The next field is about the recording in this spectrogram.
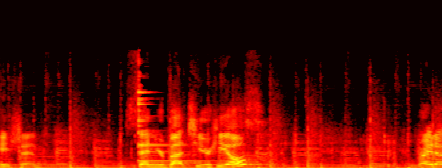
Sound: bell chimes

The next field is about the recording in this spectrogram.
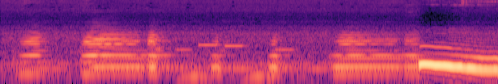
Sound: phone notification

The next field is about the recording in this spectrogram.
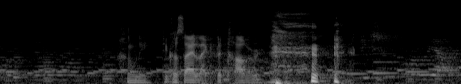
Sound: laughs

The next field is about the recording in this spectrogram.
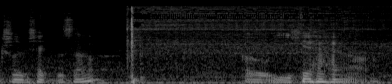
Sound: bearing spinning

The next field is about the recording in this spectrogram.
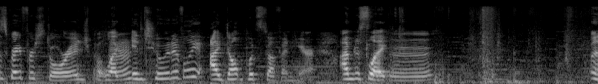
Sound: item falls

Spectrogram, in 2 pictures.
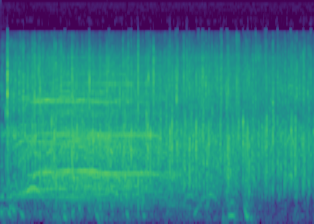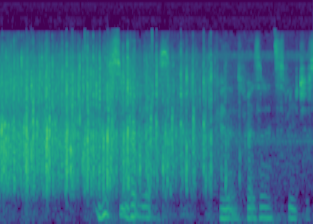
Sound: applause

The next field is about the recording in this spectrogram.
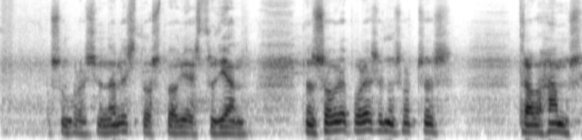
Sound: speaking in foreign language

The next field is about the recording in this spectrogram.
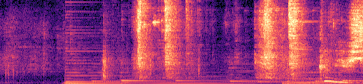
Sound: lock clacks

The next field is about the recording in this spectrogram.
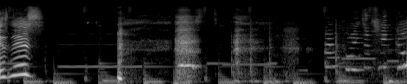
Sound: softly chuckles

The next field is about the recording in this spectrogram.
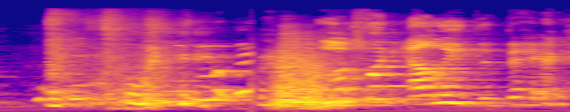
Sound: laughter

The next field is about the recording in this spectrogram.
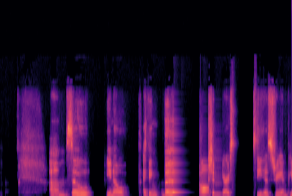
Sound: audio distortion

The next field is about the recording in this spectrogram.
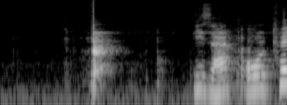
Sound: knife thuds

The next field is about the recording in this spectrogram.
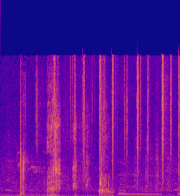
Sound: fart

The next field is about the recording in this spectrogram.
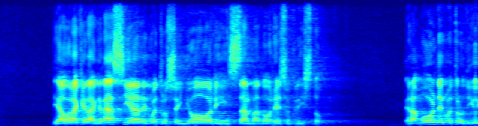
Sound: says the blessing in Spanish

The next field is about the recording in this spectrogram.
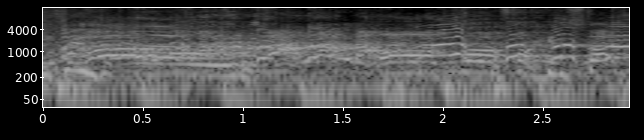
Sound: onlookers laughing

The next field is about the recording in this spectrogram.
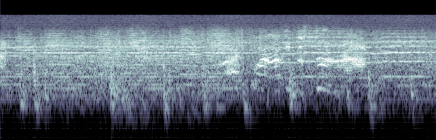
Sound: shouting

